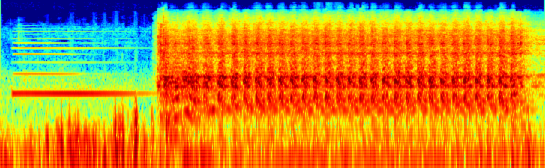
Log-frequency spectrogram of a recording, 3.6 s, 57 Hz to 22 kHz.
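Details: 1986 BMW 325e E30 sedan that turns over but won't start: starter cranks at an even rhythm for about 2.5 seconds with no firing. Injectors get no pulse during a test-light check; speed and position sensors next, and injectors were later found clogged or low-flow.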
